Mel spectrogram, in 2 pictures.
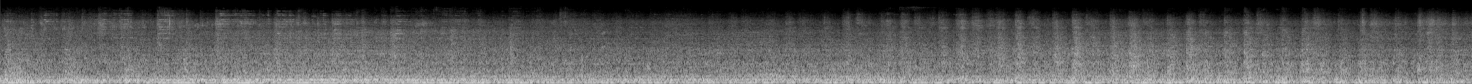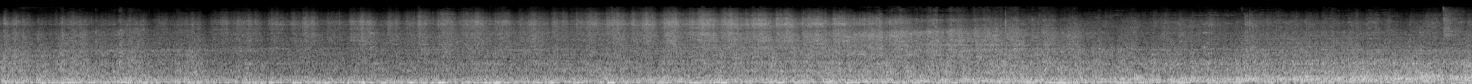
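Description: Freight train of covered hoppers and tank cars rolling past slowly, its wheels clicking steadily over the rail joints.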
